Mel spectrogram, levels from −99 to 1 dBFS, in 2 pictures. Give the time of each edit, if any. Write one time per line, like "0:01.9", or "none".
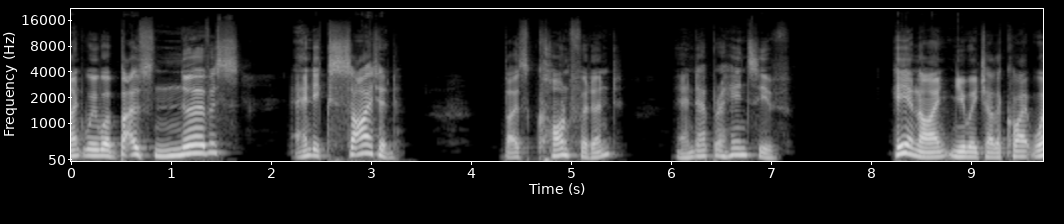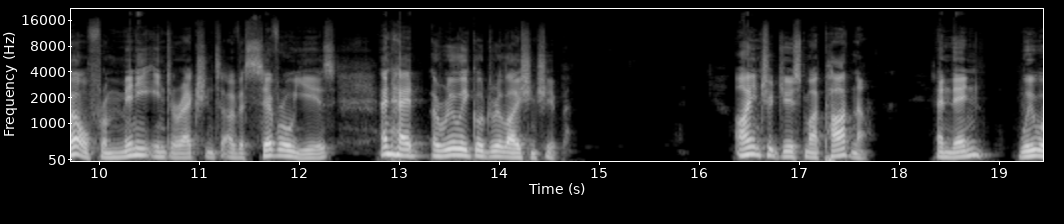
0:08.0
